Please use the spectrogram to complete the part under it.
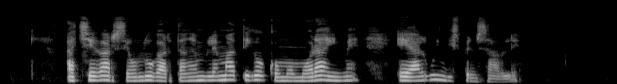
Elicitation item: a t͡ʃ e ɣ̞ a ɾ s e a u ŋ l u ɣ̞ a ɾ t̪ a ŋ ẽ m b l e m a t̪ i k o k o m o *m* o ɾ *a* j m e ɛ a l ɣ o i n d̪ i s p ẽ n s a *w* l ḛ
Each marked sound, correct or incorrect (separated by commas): correct, correct, incorrect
